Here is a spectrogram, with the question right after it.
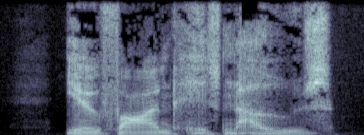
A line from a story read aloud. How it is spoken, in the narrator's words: he hissed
